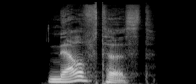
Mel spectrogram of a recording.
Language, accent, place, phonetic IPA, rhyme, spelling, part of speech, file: German, Germany, Berlin, [ˈnɛʁftəst], -ɛʁftəst, nervtest, verb, De-nervtest.ogg
- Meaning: inflection of nerven: 1. second-person singular preterite 2. second-person singular subjunctive II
